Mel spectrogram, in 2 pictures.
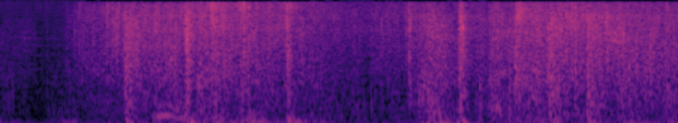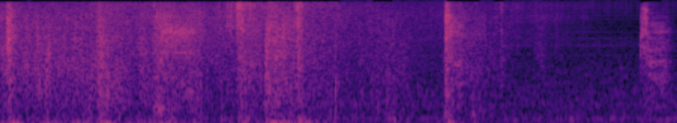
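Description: Snow rushes and roars past.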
